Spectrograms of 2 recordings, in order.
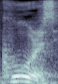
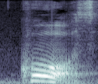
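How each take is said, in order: First: The vowel is short. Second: The vowel is long. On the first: The speaker calls it wrong. "It isn't course" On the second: The speaker calls it right. "And it's a long sound"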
